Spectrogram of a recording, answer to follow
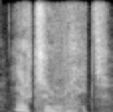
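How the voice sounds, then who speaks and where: A man playing a menacing, sadistic demon villain in an anime audio roleplay, taunting in a raspy, gravelly voice. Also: lowish voice, no room sound, exaggerated voice. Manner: slow, taunting, drawn-out. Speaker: voice actor.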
